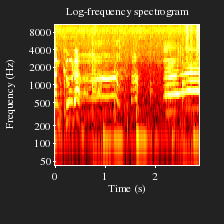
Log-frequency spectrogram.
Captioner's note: man crying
